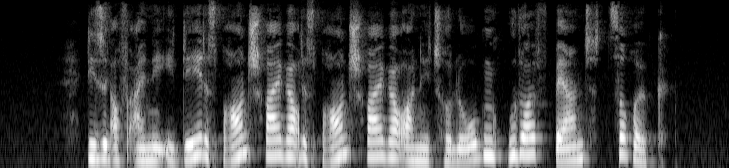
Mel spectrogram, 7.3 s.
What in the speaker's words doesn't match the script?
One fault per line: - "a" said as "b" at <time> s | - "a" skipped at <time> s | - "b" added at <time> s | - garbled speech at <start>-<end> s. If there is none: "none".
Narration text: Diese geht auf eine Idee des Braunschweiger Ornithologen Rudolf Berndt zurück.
- "geht" skipped at 1.1 s
- "des Braunschweiger" added at 3.0 s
